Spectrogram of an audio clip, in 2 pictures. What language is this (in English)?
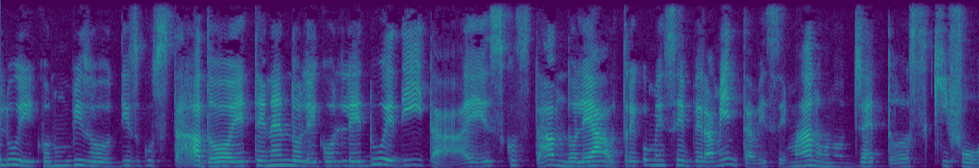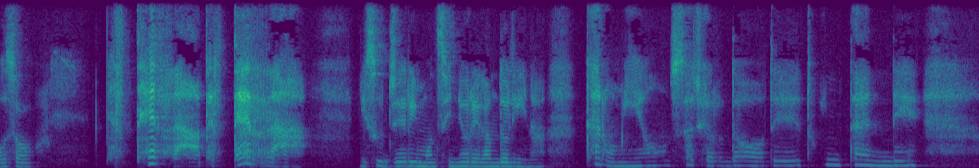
Italian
